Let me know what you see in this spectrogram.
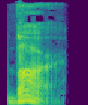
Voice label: "barre", pronounce

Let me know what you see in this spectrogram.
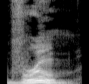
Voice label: "vroom", pronounce

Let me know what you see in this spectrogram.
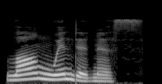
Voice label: "long-windedness", pronounce

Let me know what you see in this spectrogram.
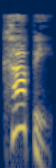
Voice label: "kopje", pronounce

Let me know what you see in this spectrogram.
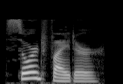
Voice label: "swordfighter", pronounce

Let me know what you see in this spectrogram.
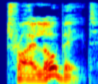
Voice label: "trilobate", pronounce

